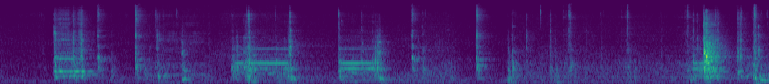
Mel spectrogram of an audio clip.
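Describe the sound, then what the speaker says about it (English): A sewing machine stitches a seam across fabric for a flower mug rug, sounding as a series of close mechanical whirring bursts and ticks, starting and stopping in short runs with brief pauses between them. "start the machine, and it's going to stitch a seam going across"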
